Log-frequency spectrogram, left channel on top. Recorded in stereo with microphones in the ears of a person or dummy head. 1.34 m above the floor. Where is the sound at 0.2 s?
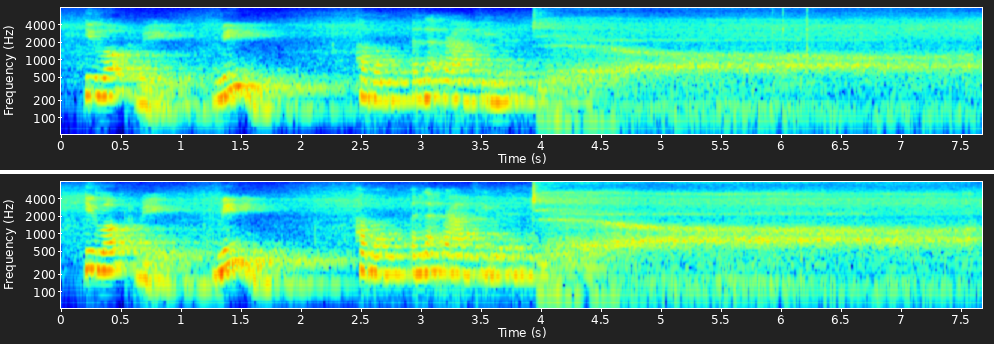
30° right (ahead or behind), 1.8 m.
